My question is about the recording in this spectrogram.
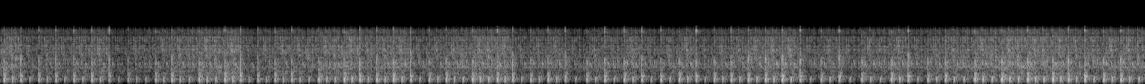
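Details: Yamada (Futaba) YS-F120 four-stroke 120-size model engine on test stand after total rebuild (combustion chamber buildup, piston and ring problems), Yamada No.4 glow plug: crisp even rapid firing beat at steady pace, no misses or rattles; normal running.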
